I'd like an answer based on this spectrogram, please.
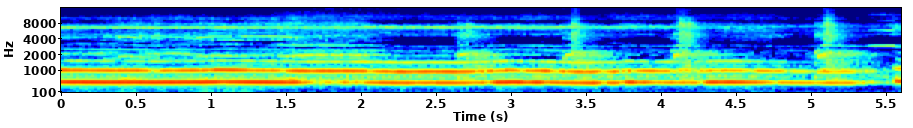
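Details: Doberman at home howling a mournful song toward its owners, one long, steady, loud howl held at an even pitch with strong harmonics, with brief breathy catches every half second or so near the end.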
